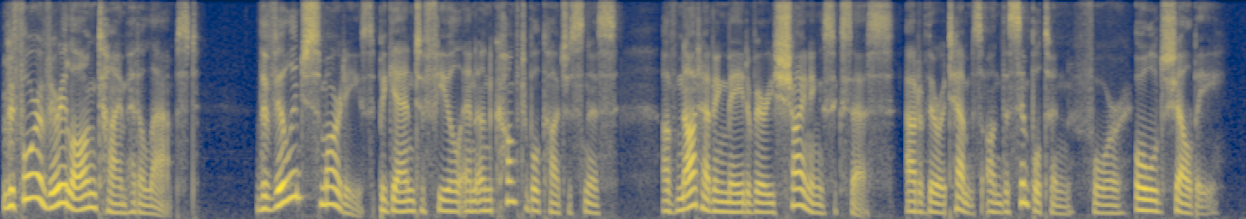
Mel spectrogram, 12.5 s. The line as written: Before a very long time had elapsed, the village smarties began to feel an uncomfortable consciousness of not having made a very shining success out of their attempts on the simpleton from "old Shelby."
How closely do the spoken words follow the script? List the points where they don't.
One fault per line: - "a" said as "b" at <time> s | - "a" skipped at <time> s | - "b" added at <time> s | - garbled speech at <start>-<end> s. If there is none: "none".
- "from" said as "for" at 10.8 s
